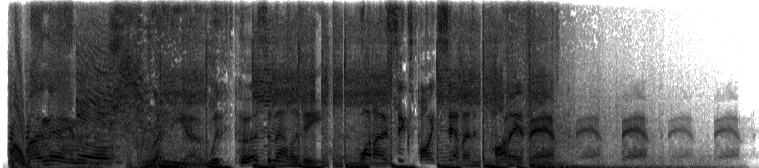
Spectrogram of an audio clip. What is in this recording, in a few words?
IMAGING; HOT FM AU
